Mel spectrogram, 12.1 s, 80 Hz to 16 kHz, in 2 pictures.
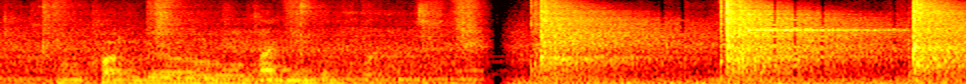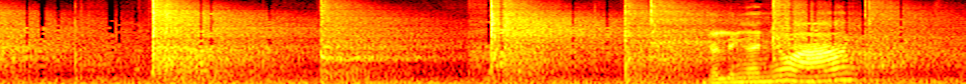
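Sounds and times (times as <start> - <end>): rackets hitting shuttlecock: 3.2 - 12.0.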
